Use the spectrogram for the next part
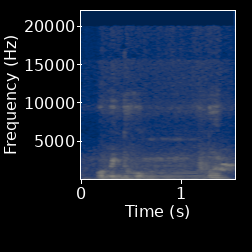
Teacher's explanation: Yang kedua, wa minhum man, alasannya hukum mim mati berjumpa dengan mim, itu dipanggil hukum mimnya idgham mimi, yaitu memasukkan mim yang pertama mati, memasukkan mim yang kedua mim yang hidup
